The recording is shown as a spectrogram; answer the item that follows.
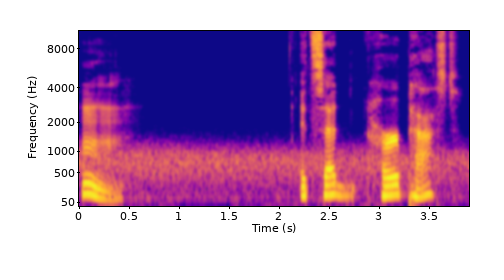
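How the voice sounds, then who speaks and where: An actor playing an earnest, bookish, kind young man in an audio drama, with a gentle, lightly teasing manner. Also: mid-range voice, lively intonation, extremely slow, a little hiss or hum, full character voice. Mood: thoughtful, teasing. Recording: music bed under the voice.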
